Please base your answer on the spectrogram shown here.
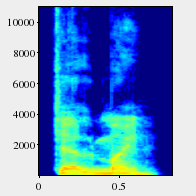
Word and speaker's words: quelle: Quelle main? Une main. Feminine. So this one. It's the same pronunciation. It's just the written version that is different.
